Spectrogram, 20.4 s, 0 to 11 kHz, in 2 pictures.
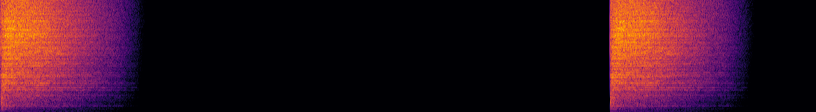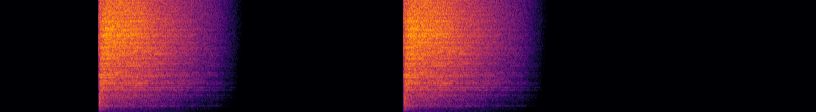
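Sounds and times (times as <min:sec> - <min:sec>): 
future house crash cymbals: 0:00.0 - 0:01.6, 0:07.6 - 0:09.2, 0:11.4 - 0:13.0, 0:15.2 - 0:16.9.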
